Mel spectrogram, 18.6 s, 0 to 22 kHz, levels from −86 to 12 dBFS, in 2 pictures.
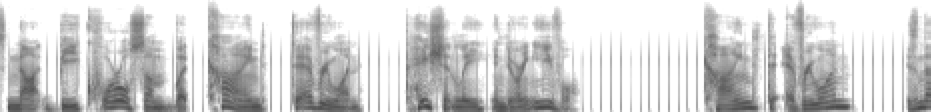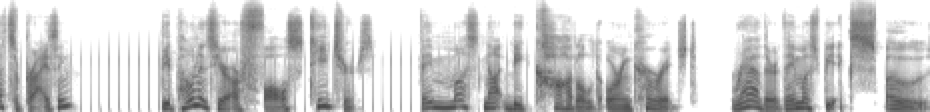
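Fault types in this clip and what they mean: Train of clicks: a repeating pulse is getting into the signal chain, most likely interference from nearby equipment or a faulty connection or power supply. It shows as a steady ticking laid over the speech from about 0.08 s to 14.85 s, roughly 10.3 clicks per second at even spacing, around 150 in all. Each click has much the same shape and reaches roughly the level of the speech itself, so the ticking stays plainly audible through the pauses as well.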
